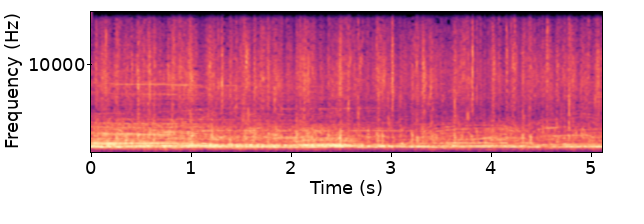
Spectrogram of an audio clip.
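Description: A concert crowd at the Eclipse Theater claps and cheers for a band after its show in a steady, dense roar, with whoops and shouts blended into continuous applause that holds at a loud, even level throughout.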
